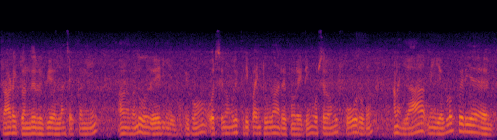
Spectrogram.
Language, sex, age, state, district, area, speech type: Tamil, male, 18-30, Tamil Nadu, Tirunelveli, rural, spontaneous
